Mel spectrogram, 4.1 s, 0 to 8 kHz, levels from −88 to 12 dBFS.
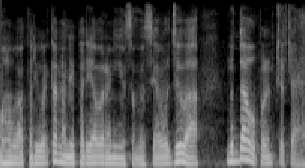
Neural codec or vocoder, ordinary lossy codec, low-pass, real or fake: codec, 44.1 kHz, 3.4 kbps, Pupu-Codec; none; 7.2 kHz; fake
